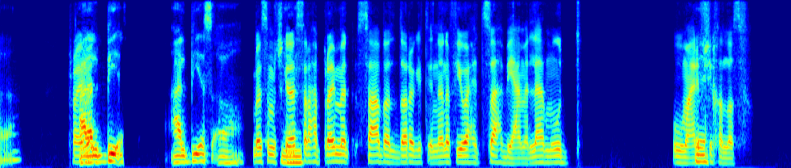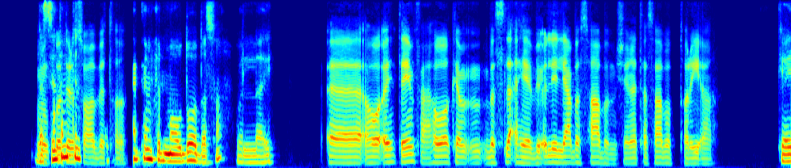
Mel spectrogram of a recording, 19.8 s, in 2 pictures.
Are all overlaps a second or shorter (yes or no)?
yes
